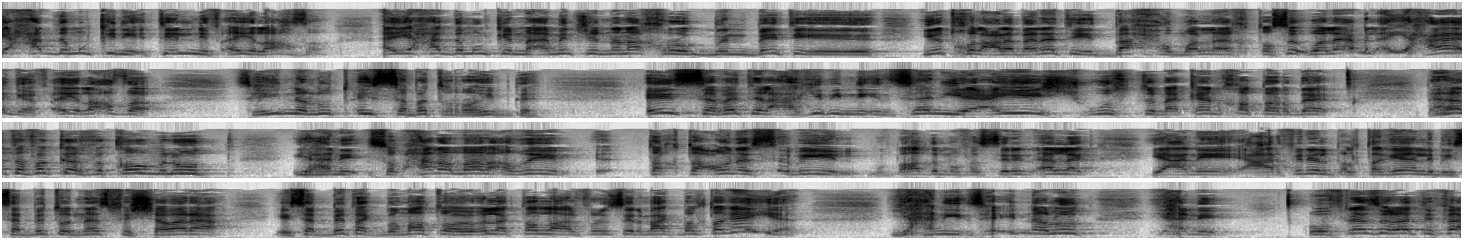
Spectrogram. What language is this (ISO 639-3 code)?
ara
